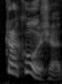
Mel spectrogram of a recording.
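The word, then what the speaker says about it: Krakozhia: Do I need to pronounce it like that? Krakoja. – Krakoja. That's what he says. They're like, where are you from? And he just goes, Krakoja.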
